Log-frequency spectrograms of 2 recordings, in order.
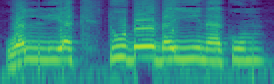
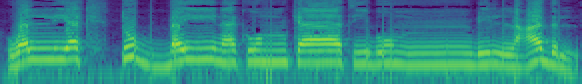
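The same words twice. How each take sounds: First: "وليكتب بينكم" with the ba of "وليكتب" released before "بينكم", slowly; wrong, unmerged "وليكتب بينكم"; separated ba sounds. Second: "وليكتب بينكم" with one doubled ba, very slowly; merged ba sounds. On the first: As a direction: say the two ba sounds apart. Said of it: "فالعرب أبدا ما تقول". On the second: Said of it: "بل يقولون". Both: Shown as a demonstration.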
